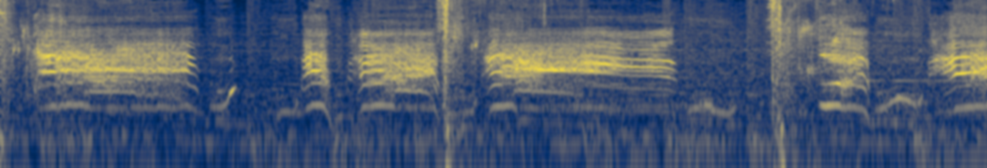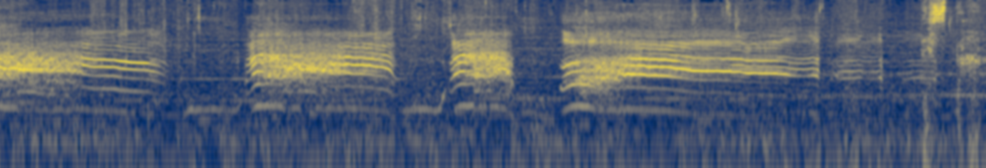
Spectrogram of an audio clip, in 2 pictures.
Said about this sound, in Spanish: Con la precisión y rapidez de un experimentado asesino, Héctor gritaba de dolor. Pero apenas si se podía mover.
